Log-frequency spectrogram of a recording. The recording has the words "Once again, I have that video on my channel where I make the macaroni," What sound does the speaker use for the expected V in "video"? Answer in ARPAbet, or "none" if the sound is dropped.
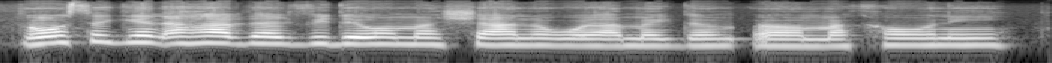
V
